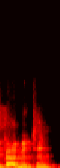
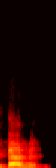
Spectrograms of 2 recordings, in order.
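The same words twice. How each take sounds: First: BADMINTON with both N and T, bad-min-ton; full badminton. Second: BADMINTON with the T swallowed, "bad-mi'n"; American badminton. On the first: Co-host gives the Canadian way, T sounded. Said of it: "So I say badminton". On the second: Co-host shows how Americans say it, ending swallowed. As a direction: drop the T: bad-min. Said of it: "Americans say badminton". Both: Shown as a demonstration.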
